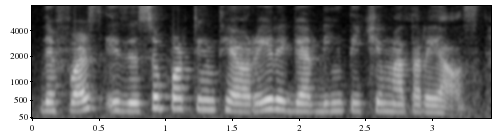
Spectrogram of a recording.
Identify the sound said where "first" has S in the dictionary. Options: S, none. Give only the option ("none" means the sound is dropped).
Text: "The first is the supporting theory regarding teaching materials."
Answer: S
